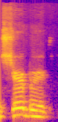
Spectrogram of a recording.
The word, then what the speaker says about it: sherbet: dictionary that he cited it ties the alternate pronunciation sherbert to a spelling that ends er T and the clue that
